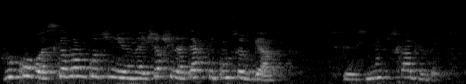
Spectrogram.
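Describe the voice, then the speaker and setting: A woman's voice: sits high, lively intonation, fast talker. A woman giving casual let's play commentary as host of a gaming video, narrating what they do in short fragments. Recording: very echoey, distant, muffled, faint noise.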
